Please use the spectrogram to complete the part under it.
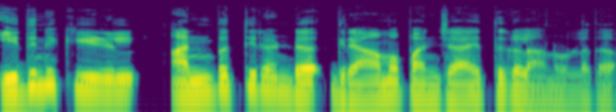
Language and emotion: Malayalam, neutral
